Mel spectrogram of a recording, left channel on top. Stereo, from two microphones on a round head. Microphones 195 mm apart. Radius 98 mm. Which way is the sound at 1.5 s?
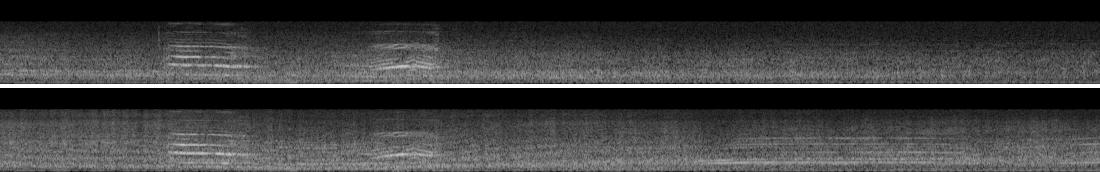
5° right (ahead or behind).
